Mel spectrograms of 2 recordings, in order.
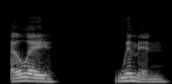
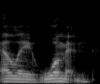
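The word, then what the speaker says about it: L.A. Woman: one little mistake on their video I said La women not LA Woman which yes there is a difference like I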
